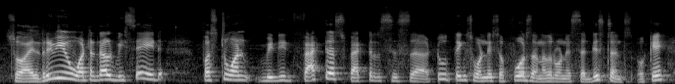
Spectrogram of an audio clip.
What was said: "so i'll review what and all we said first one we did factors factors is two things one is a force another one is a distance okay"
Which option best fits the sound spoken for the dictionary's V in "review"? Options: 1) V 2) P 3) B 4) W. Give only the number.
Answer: 1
